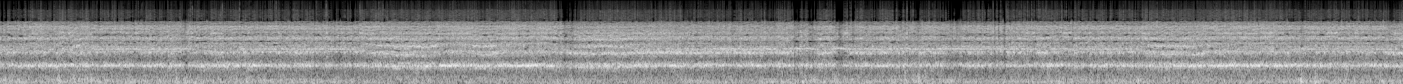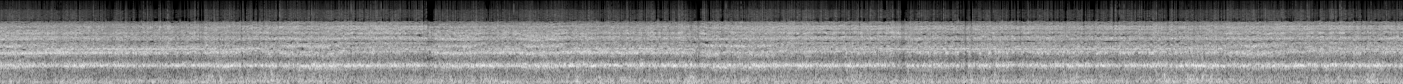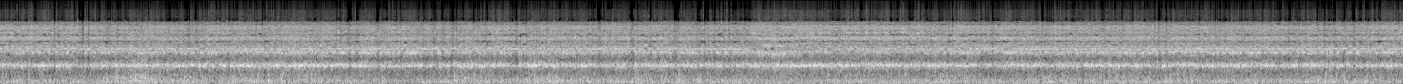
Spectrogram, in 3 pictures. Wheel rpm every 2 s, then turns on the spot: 230, 230, 220, 230, 230, 230, 230, 230, 230, 230, 220, 230, 230, 230, 230, 230, 230, 230, 230, 230, 230.
none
